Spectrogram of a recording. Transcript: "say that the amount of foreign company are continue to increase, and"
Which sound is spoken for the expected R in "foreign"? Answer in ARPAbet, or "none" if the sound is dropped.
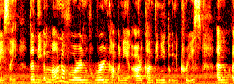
W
